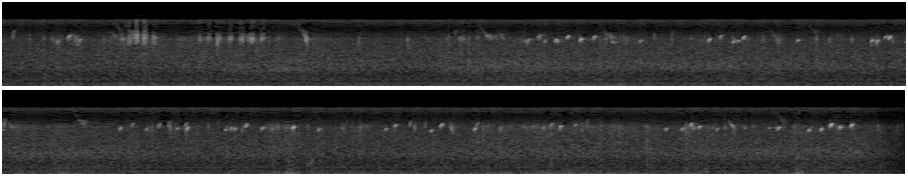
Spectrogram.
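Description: Small garden birds chirping: many short high chirps, often in quick runs, over a steady low rumble with a few soft knocks.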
